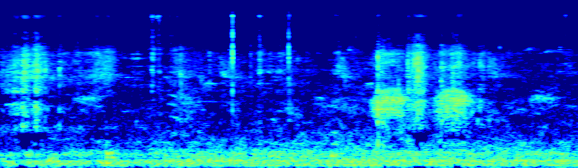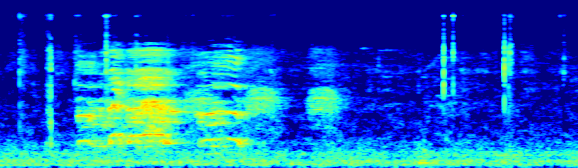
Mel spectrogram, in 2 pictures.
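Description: A loud, drawn-out bird call lasting about a second and a half, some seven seconds in, with shorter, fainter calls and a few light clicks around it.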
